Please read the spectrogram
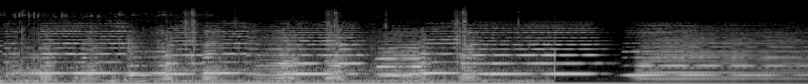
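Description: Background accordion music that breaks off about halfway through, then one final held chord that fades away at the end.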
